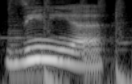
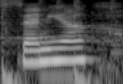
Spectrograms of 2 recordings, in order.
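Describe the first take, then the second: First: The name starts without an S sound. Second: The name starts with an S sound. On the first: The speaker calls it wrong. "a lot of people over the years have called me" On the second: The speaker calls it right. "The X makes an S sound, so it's Xenia"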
